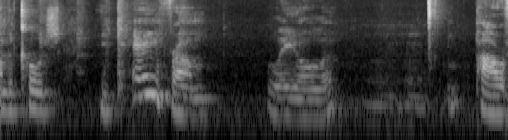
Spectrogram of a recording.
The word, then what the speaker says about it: Loyola: Okay, Loyola.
